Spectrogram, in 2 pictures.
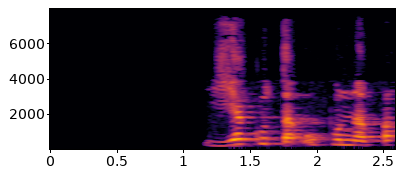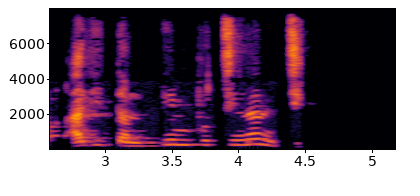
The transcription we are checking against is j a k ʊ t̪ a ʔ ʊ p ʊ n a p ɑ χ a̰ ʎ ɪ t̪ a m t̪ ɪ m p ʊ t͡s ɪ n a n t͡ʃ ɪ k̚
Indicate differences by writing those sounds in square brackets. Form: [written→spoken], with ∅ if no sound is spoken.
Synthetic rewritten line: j a k ʊ t̪ a ʔ ʊ p ʊ n a p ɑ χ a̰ ʎ ɪ t̪ a m t̪ ɪ m p ʊ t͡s ɪ n a n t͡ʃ ɪ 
